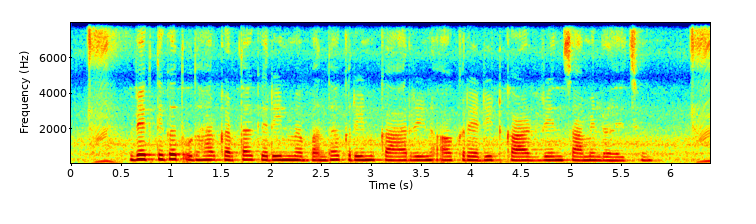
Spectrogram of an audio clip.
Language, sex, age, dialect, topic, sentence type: Maithili, female, 18-24, Eastern / Thethi, banking, statement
